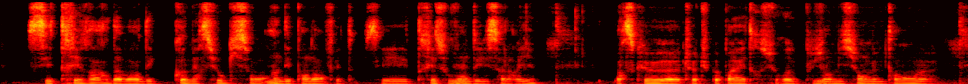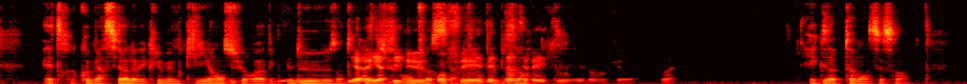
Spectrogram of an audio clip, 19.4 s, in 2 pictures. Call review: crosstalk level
present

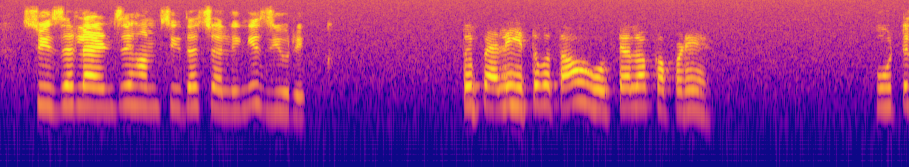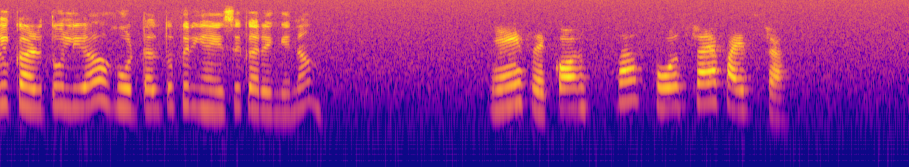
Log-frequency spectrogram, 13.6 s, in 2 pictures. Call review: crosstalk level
none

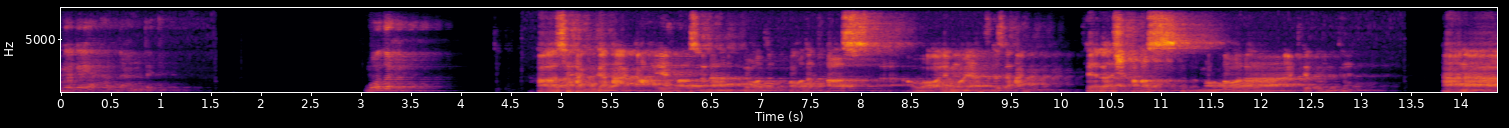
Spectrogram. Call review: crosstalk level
none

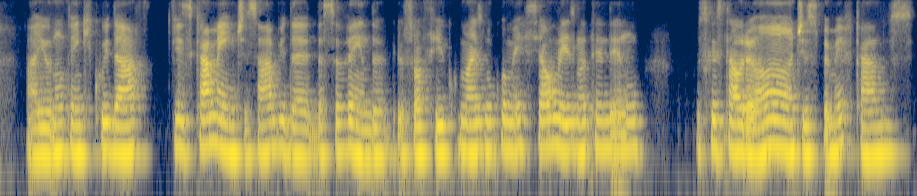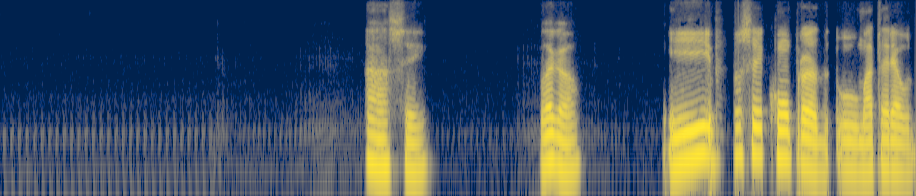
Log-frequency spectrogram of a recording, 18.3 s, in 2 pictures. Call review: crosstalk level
none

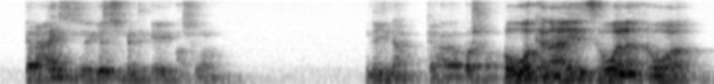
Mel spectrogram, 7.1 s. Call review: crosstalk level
none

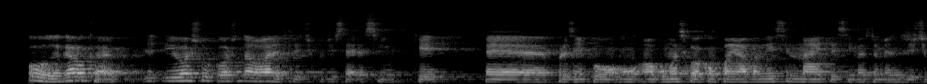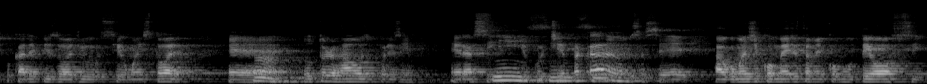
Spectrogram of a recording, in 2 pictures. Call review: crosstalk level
present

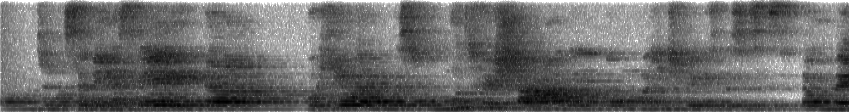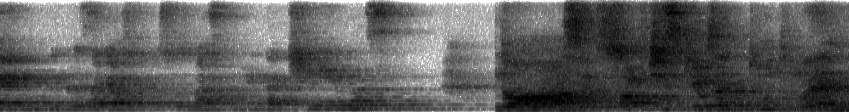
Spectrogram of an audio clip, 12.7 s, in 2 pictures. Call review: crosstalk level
none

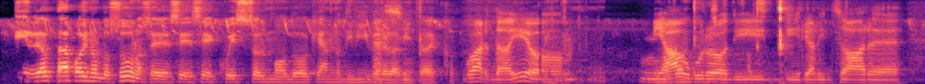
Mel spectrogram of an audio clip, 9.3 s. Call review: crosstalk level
present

